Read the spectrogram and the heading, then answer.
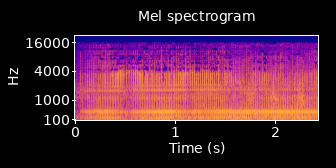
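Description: An elephant seal gives a deep, guttural bellow, a loud, steady, belch-like rumble with a throbbing buzz that holds for a couple of seconds without pause.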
